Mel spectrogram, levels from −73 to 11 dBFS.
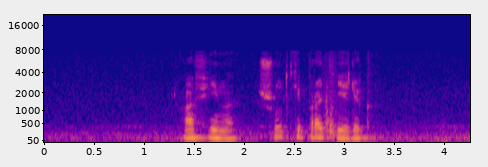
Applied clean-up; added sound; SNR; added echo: none; Thump, thud; 13 dB; none.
